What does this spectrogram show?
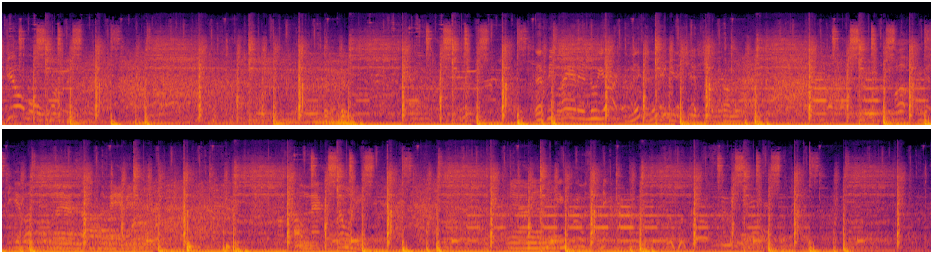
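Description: A sampled funk drum break drives a dense, loud track, with punchy kicks and snares in a steady looping groove over heavy bass and layered instruments, running continuously throughout.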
